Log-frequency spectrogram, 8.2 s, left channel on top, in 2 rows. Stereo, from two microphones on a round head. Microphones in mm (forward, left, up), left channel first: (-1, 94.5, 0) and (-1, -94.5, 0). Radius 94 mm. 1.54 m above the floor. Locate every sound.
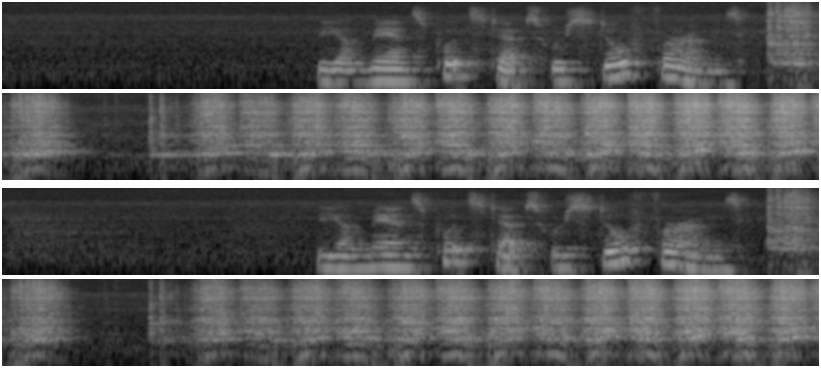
1.6 s a woman speaking: 70° right (ahead or behind), 3.5 m
3.8 s sawing: centre (ahead or behind), 1.9 m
